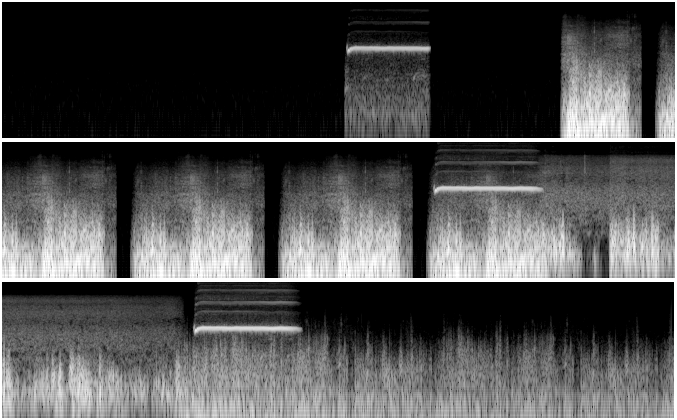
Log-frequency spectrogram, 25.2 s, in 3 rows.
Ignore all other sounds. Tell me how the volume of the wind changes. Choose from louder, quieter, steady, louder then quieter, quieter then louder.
quieter.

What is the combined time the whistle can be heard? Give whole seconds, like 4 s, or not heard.
4 s.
